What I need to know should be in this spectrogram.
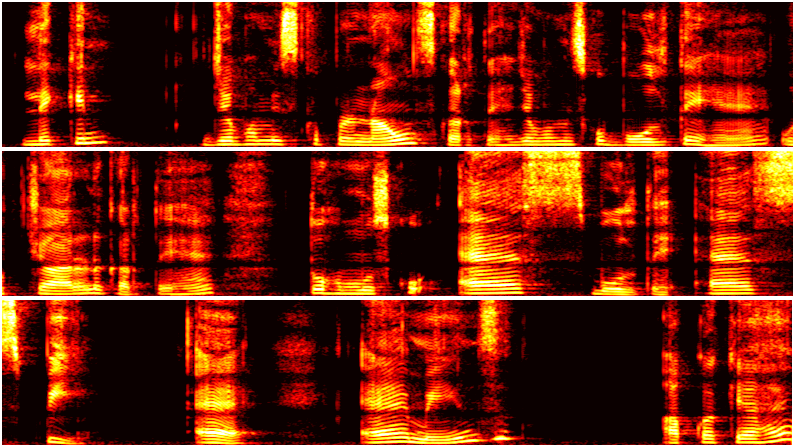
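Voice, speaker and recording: Lady teacher, low warm voice, talks real slow, asks the class stuff then answers it herself. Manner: slow, explanatory, asks questions and answers them; addresses students as beta. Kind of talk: classroom grammar lesson.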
